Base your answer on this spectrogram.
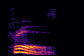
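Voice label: "friz", British English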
